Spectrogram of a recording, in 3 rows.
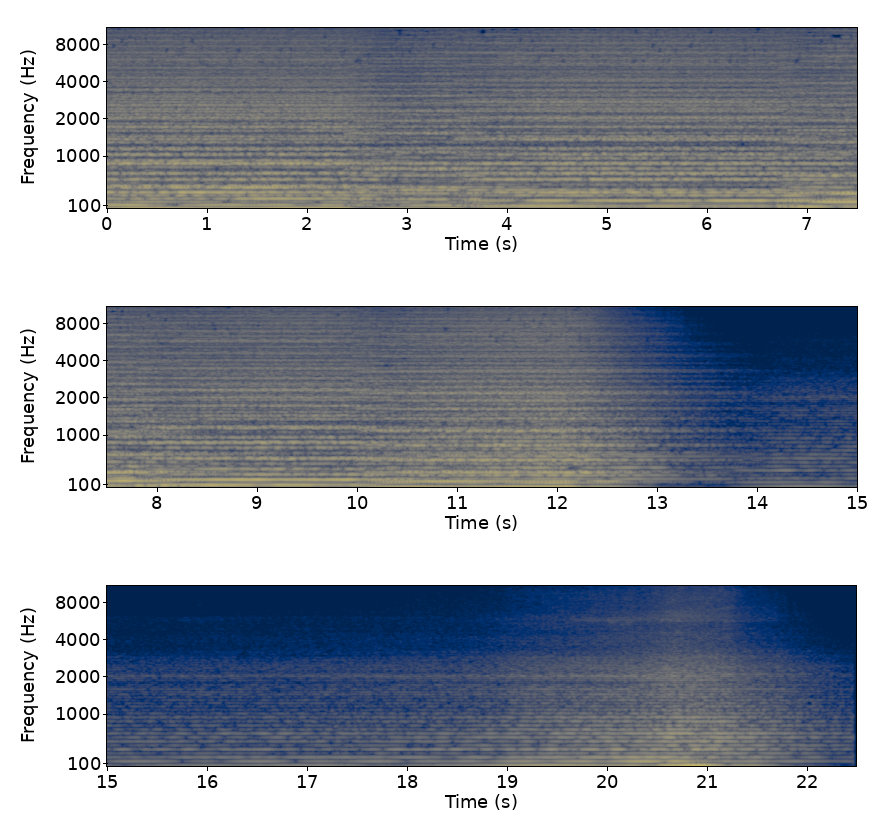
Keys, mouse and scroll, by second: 0.2 click, 1.8 click, 2.8 middle click, 4.2-5.8 drag, 6.7-8.7 drag, 9.1 ctrl+z, 9.5 middle click, 10.8 middle click, 11.8-15.1 drag, 15.4 middle click, 16.4 middle click, 17.8-20.1 drag, 20.5 middle click.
